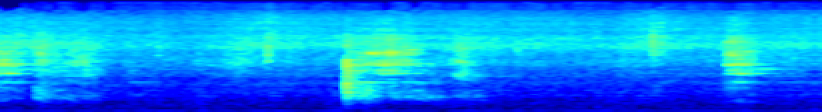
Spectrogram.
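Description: Bitter gourd being sautéed in a pan for pickle gives soft, faint stirring and scraping with a light sizzle, broken by a few sharp spoon-on-pan clicks.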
